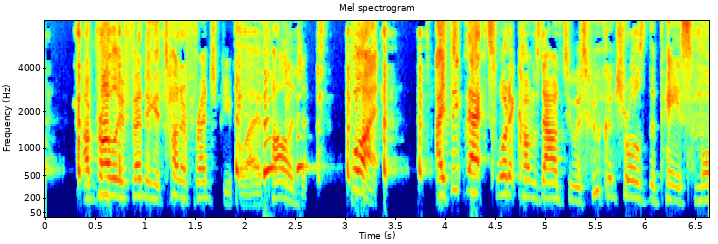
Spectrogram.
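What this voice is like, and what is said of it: Usual voice. Nothing is said of it.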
